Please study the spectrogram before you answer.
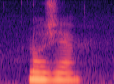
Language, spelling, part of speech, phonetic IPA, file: Czech, nože, noun, [ˈnoʒɛ], Cs-nože.ogg
- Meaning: inflection of nůž: 1. genitive singular 2. nominative/accusative/vocative plural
